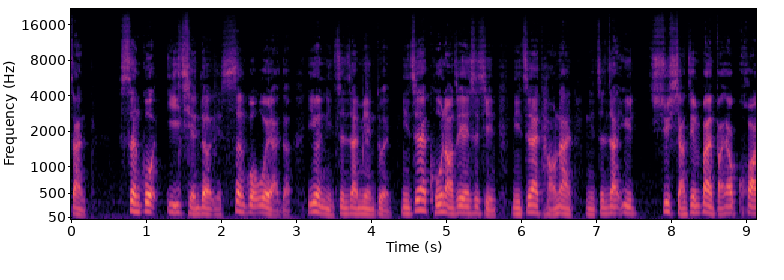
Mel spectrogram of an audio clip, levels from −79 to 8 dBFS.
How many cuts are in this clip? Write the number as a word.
two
